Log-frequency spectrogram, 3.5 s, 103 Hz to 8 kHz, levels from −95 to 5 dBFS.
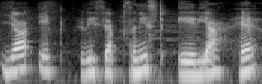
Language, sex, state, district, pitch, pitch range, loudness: Hindi, male, Bihar, Patna, 200 Hz, 185-215 Hz, -17 LUFS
